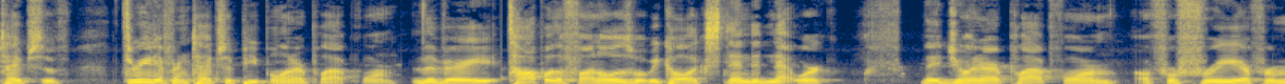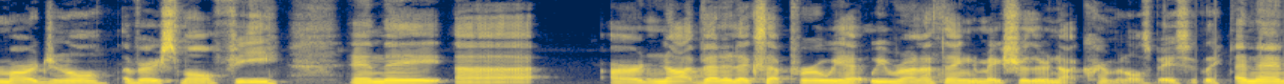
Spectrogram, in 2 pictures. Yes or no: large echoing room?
no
